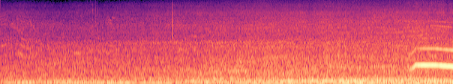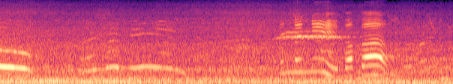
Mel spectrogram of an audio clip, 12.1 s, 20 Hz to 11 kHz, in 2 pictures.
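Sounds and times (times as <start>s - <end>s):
motor vehicles droning: 0.0s - 12.0s.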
